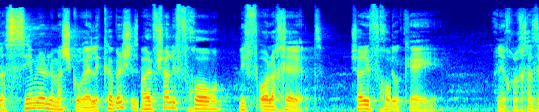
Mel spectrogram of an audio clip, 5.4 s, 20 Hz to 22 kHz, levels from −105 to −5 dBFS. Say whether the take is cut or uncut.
cut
